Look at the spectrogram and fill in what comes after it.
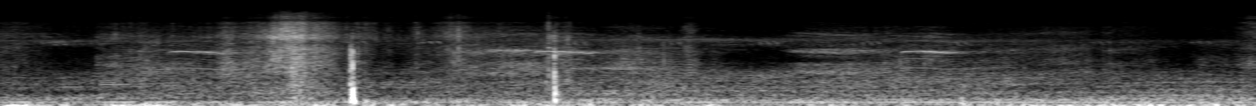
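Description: A bird repeating a short, high chirp that dips slightly in pitch, three times about two seconds apart. A sharp click a couple of seconds in is the loudest sound, with a brief rustle just before it.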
